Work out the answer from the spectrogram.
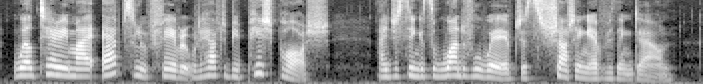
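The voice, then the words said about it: Exaggerated posh 1930s Mary Poppins accent. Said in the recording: “for Mary Poppins, it needed to be a pretty exaggerated version of that because of her imperious nature ... she should sound practically perfect ... set in the 30s, which was a very specific sound ... I listened to Princess Margaret quite a lot for how she spoke ... that proper accent”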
